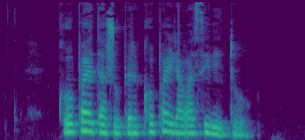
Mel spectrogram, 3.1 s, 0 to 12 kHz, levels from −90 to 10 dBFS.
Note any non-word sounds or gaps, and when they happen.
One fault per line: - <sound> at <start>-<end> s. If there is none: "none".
none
